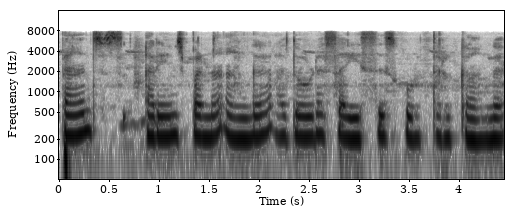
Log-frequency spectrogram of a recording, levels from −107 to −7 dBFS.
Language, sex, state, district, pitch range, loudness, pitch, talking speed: Tamil, female, Tamil Nadu, Nilgiris, 210-230 Hz, -17 LUFS, 220 Hz, 95 wpm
